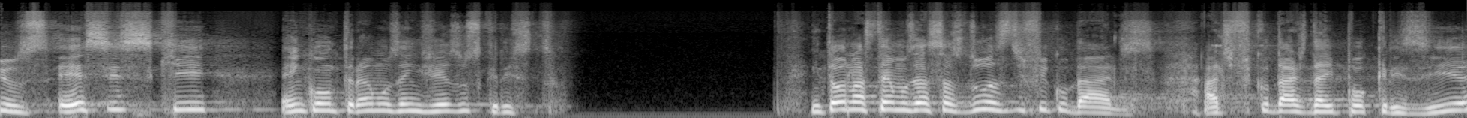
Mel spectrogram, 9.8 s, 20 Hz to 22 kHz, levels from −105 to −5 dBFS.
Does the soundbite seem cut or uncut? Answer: uncut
